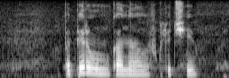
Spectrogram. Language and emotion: Russian, neutral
